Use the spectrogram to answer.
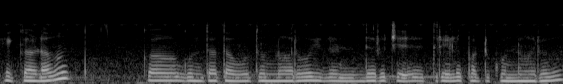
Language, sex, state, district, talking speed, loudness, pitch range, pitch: Telugu, female, Telangana, Karimnagar, 75 wpm, -27 LUFS, 160-175 Hz, 170 Hz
